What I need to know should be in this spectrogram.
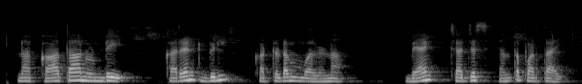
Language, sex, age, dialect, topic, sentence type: Telugu, male, 18-24, Central/Coastal, banking, question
